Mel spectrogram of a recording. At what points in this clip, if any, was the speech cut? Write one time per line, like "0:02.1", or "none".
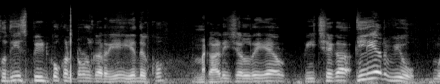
0:02.0
0:03.5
